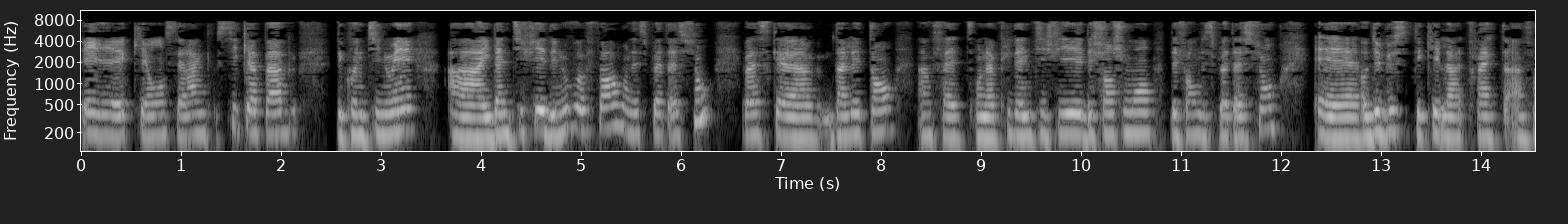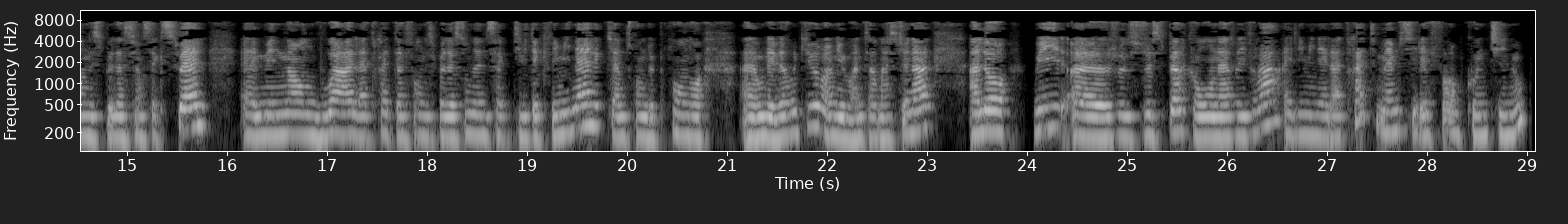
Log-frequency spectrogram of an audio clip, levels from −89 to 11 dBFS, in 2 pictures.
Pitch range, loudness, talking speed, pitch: 170-195 Hz, -25 LUFS, 160 wpm, 180 Hz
